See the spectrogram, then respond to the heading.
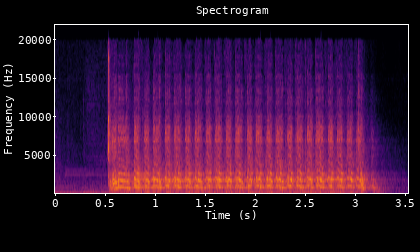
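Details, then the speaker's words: Reliant with motorbike engine swap, choke pulled, fuel pump just wired: starter churns about three beats a second under three seconds, no firing; cranks but won't start, fuel delivery to carb unconfirmed. "if this doesn't start I'm going to have to see if the fuel is actually pumping"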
